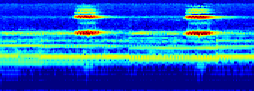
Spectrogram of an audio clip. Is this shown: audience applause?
no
